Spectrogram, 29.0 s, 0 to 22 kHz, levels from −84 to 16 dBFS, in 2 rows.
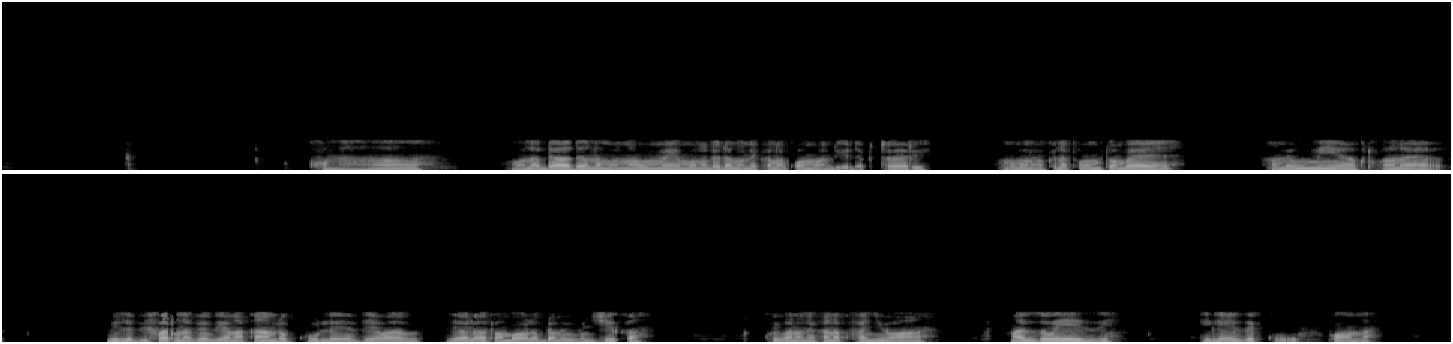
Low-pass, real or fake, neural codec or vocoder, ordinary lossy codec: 7.2 kHz; real; none; AAC, 16 kbps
